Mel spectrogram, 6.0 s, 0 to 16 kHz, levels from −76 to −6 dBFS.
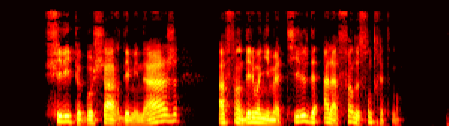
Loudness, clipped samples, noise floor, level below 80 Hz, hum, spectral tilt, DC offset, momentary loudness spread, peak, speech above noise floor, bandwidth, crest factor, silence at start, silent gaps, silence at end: -21 LUFS; under 0.1%; -81 dBFS; -52 dBFS; none; -5.5 dB/octave; under 0.1%; 13 LU; -2 dBFS; 61 dB; 11.5 kHz; 20 dB; 0.6 s; none; 0.7 s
